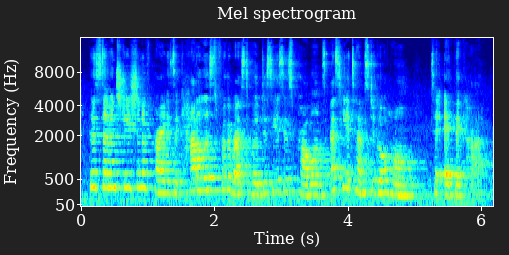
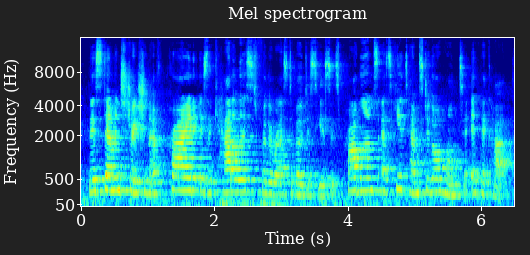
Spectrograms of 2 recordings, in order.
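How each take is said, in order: No difference in how they are said.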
